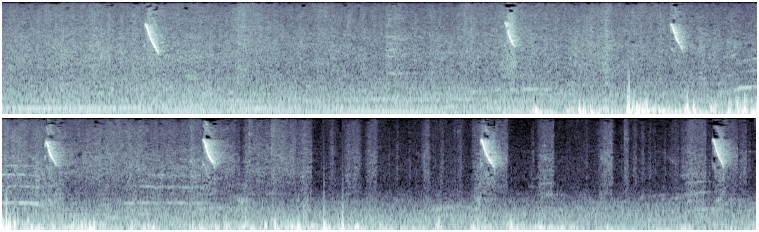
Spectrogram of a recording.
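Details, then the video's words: Wild young prinia in forest calling to its parent, giving brief high downslurred notes repeated every one to two seconds, with low rumbling noise and faint other sounds beneath. "SUARA PRENJAK LUMUT ANAKAN/MUDA HUTAN MEMANGGIL INDUKNYA"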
